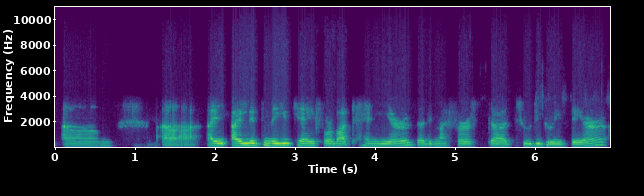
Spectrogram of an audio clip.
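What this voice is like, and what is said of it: Greek accent speaking English. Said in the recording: “I grew up in Greece as a Greek Orthodox ... This is where the accent is coming from. Then I moved to the UK.”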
